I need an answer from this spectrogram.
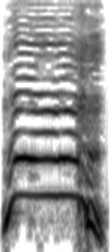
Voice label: taunt cong fun; engy; tf; taunts

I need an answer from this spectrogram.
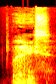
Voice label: thanks, player survivor voice biker; source engine; left 4 dead 2

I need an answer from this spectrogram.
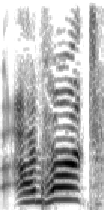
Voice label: i'm hurt, female; Source Engine; video game; npc

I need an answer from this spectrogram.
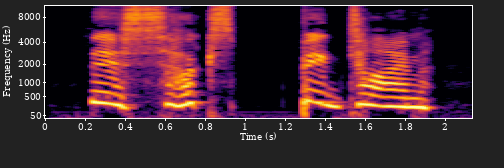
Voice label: reaction negative, teen girl; survivor voice

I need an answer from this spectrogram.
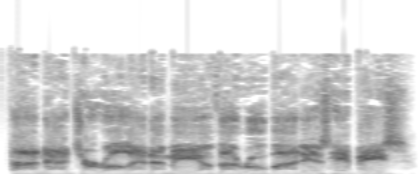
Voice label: robot

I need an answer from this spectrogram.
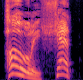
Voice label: violence awe, survivor voice

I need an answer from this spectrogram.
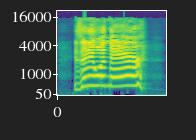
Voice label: lost call, teengirl; survivor voice

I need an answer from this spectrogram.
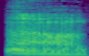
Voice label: negative vocalization; soldier; source engine; tf

